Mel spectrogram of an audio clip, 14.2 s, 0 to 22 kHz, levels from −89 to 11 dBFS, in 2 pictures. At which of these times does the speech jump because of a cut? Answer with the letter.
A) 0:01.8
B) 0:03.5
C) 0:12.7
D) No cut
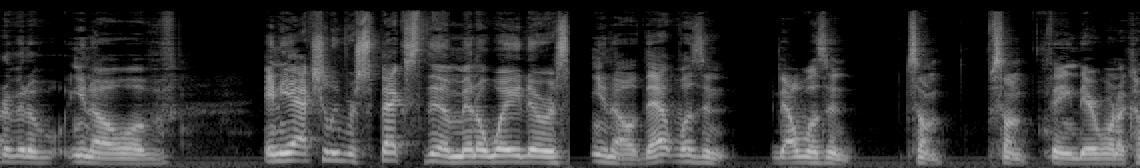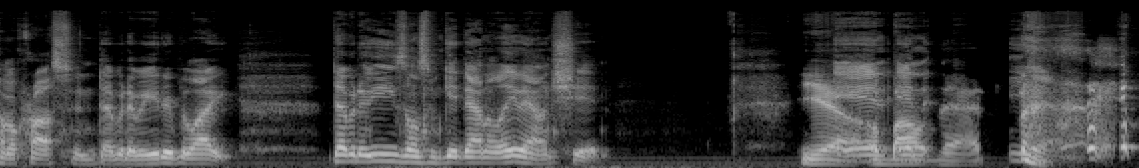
B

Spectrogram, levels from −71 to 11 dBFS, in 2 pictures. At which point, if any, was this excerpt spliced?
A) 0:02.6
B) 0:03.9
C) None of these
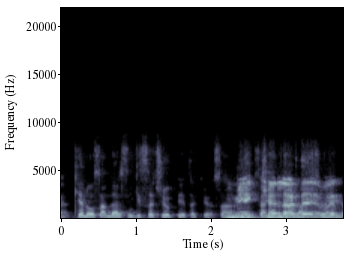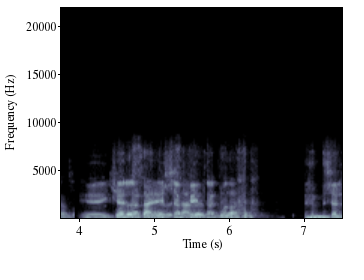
B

